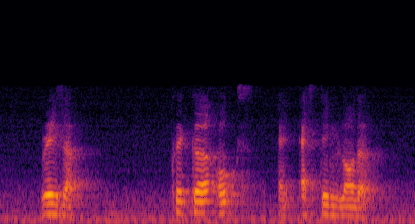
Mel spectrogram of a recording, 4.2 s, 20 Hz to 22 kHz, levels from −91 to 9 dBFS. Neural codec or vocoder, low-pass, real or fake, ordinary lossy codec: vocoder, 44.1 kHz, 128 mel bands, Pupu-Vocoder; 5.4 kHz; fake; none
